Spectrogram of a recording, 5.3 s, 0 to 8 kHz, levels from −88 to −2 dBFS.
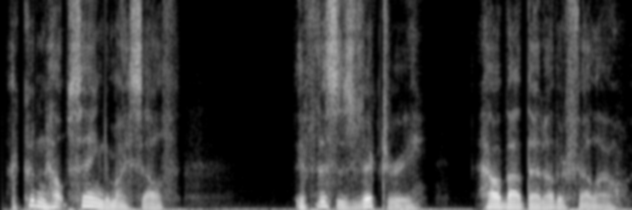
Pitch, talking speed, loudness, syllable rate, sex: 110 Hz, 170 wpm, -19 LUFS, 5.7 syllables/s, male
